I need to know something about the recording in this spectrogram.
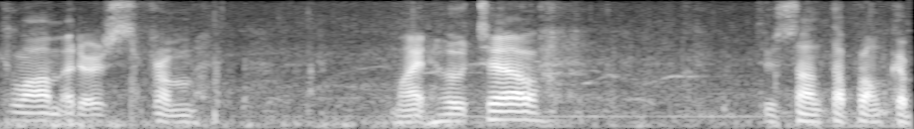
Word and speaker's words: Santa Ponsa: So far it's been 5.3 kilometers from my hotel to Santa Ponca Beach, Ponsa. Santa Ponsa, I think is the pronunciation.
